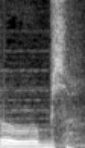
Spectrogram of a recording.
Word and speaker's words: herbs: to do that go pick herbs although i don't pronounce the hard h song the clippers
